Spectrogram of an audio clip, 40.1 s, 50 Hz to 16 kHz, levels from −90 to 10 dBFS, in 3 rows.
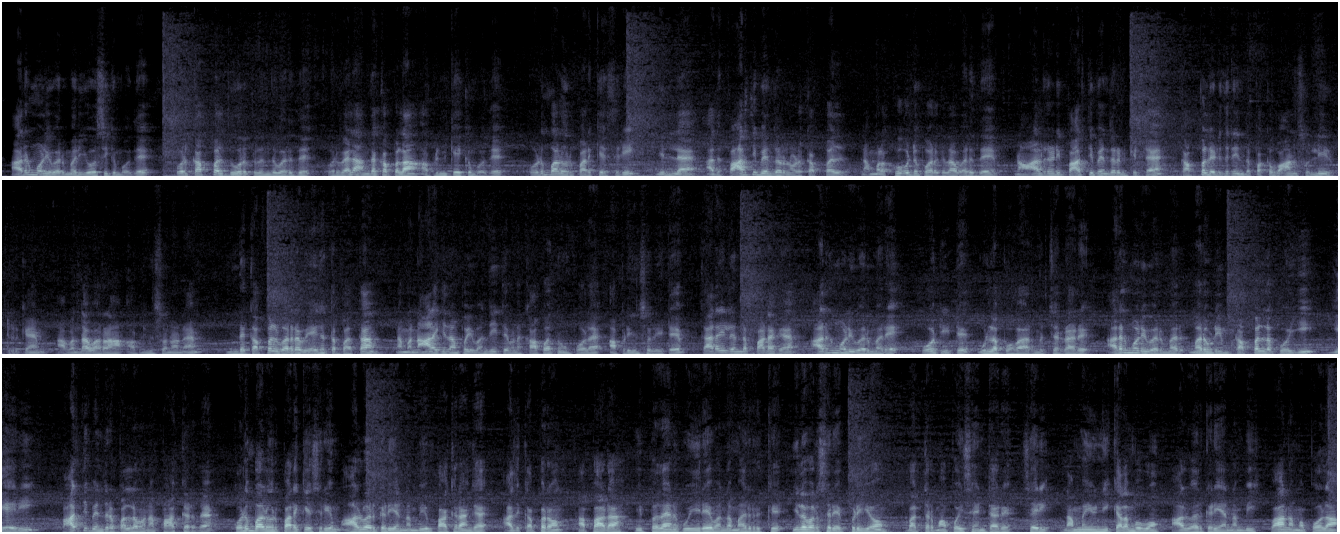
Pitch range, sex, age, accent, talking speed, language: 125-150 Hz, male, 30-49, native, 140 wpm, Tamil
